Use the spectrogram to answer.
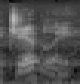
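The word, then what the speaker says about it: Ghibli: of wind yeah any gibli movie is good but if I had to pick favorite it's apparently jibli that's actually you're supposed to pronounce it it's jibli j a ji ji way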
